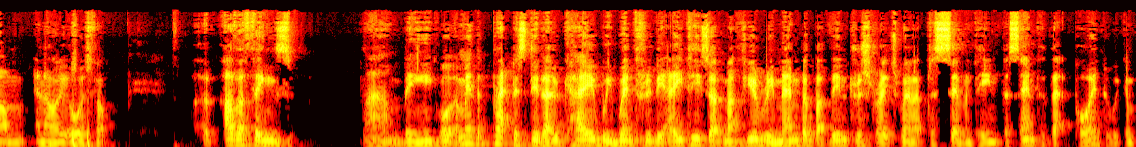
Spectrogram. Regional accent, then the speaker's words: Brisbane, Queensland, Australia; But yes, I'm from Brisbane in Australia.

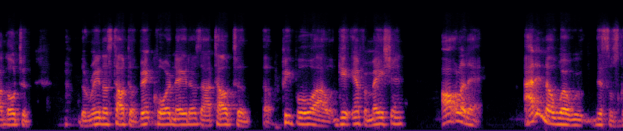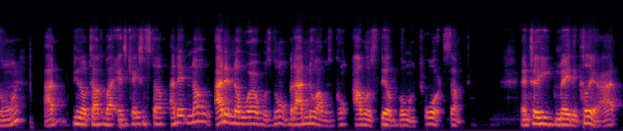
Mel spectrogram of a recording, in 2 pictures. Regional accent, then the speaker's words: Kentucky, United States; See, I'm from Kentucky now. I'm really talking about horses.

